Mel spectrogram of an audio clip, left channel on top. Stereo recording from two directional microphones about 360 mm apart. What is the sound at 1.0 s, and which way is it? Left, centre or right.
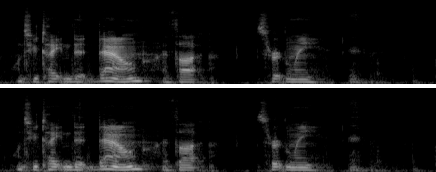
Speech, left.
